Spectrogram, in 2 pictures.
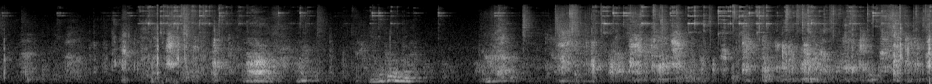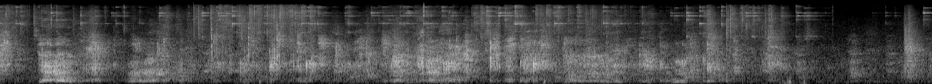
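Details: Two pet dogs, a Boston Terrier and a Cavalier King Charles Spaniel, in a lengthy play fight: intermittent low grumbling growls amid constant scuffling, panting and rustling, with a steady high hiss behind.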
